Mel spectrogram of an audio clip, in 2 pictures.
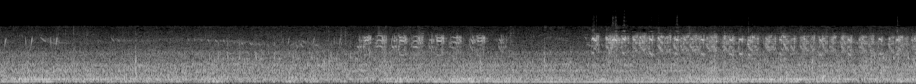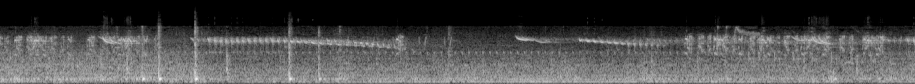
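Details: On an open-vehicle game drive in Djuma Game Reserve, South Africa, in December 2008, a dwarf mongoose gives high, shrill repeated alarm chirps, possibly at the vehicle's approach, over a low engine rumble.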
